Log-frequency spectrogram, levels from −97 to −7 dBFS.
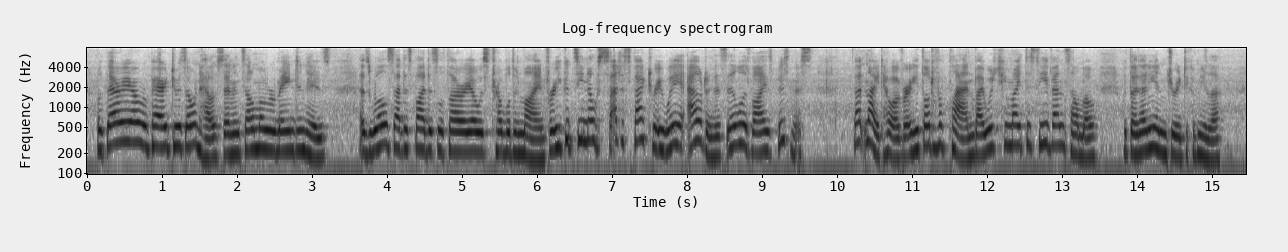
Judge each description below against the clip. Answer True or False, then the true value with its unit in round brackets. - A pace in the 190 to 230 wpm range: True (200 wpm)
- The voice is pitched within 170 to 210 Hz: False (220 Hz)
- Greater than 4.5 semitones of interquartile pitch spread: True (4.9 semitones)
